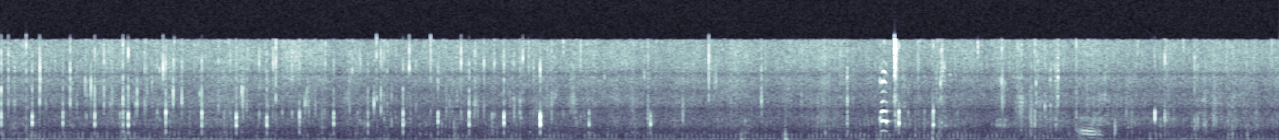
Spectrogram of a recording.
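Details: Seven kittens, four weeks old, play together while a continuous soft, low purring rumble runs throughout, with faint scattered scuffling clicks above it.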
